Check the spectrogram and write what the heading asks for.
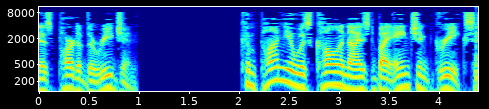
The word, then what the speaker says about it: Campania: Campania, Italian pronunciation, Campania, is a region in southern Italy.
